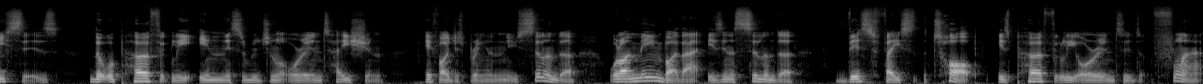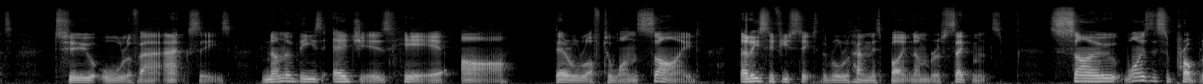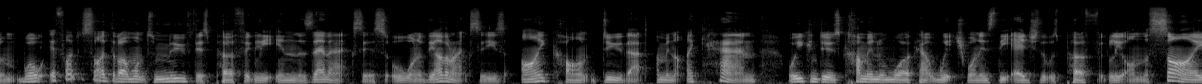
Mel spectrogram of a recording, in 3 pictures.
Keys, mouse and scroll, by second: 0.1 middle click, 2.4-3.7 scroll down 1, 3.9 scroll up 1, 4.6 shift+a, 7.0 shift+middle click, 7.2-7.9 scroll up 1, 7.9 middle click, 8.2 scroll up 1, 8.5 Tab, 9.5 scroll down 1, 10.1 middle click, 15.9-17.4 scroll up 1, 17.7-18.8 scroll down 1, 18.8 Tab, 19.3 middle click, 19.8-20.2 scroll down 2, 20.2 scroll up 1, 20.4 middle click, 21.8 middle click, 22.0 shift+middle click, 22.7-23.1 scroll down 1, 23.3 middle click, 26.0-26.9 scroll up 1, 26.9 middle click, 30.9 Tab, 35.1-36.0 scroll down 1.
